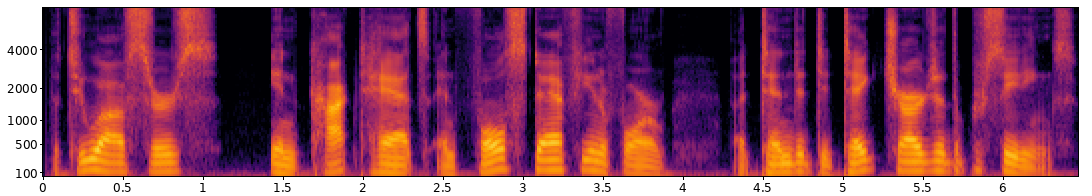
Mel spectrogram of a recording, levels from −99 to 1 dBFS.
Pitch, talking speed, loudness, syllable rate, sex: 95 Hz, 160 wpm, -22 LUFS, 4.8 syllables/s, male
